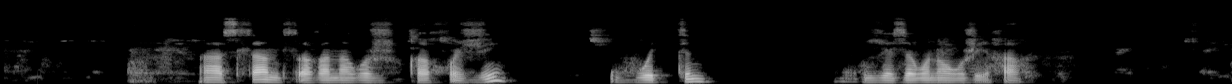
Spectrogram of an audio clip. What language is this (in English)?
Russian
